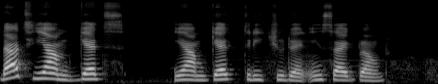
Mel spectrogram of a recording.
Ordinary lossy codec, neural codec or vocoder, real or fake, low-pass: none; autoencoder, 48 kHz, 128 numbers a frame, DAC-VAE, trained on Japanese speech; fake; none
